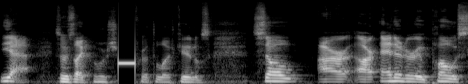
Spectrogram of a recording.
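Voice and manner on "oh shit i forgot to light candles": low, soft muttering under the breath. Retelling a pastor's remark on a live broadcast: imitating someone muttering softly. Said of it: "he said it, like, softly".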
